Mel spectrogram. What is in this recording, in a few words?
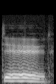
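DUDE, male; Spanish Net; SCHOOL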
